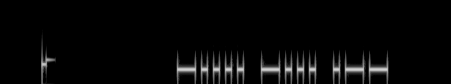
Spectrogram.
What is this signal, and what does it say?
Morse code, heard as a keyed tone, about 20 wpm, 700 Hz. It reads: 6BW
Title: Three Challenging Letter-Number Combinations 20wpm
